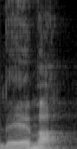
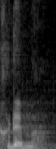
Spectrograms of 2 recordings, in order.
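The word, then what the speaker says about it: ῥῆμα: 하나는 로고스라는 단어를 쓰고 있고 하나는 여러분이 알고 있는 레마. 근데 레마인데 사실은 정확하게 발음하는 흐레마예요. 흐레마.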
